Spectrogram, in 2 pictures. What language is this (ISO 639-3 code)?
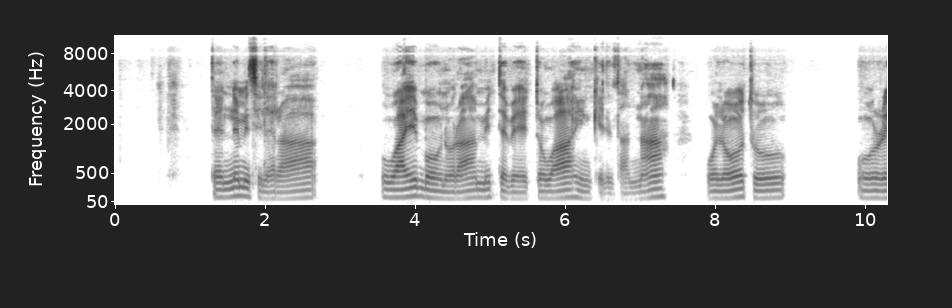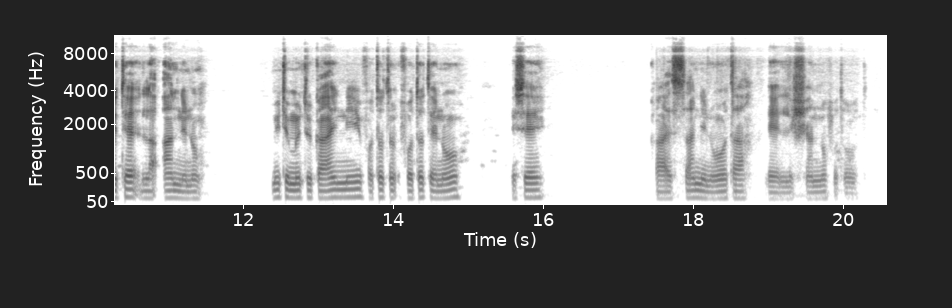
sid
